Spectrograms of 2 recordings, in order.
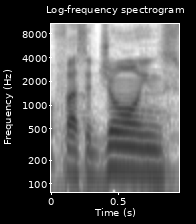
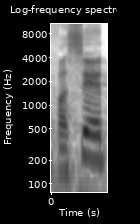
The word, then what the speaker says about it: facet: conoce como articulaciones facetarias creo que mucha gente lo pronuncia en inglés como faset pero muchos pronuncian facet porque suena bastante más sofisticado que lo normal déjame mostrarte con un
